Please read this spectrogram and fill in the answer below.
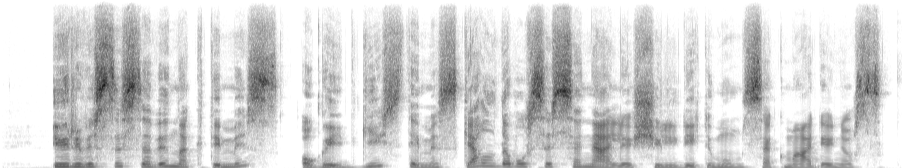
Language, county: Lithuanian, Kaunas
